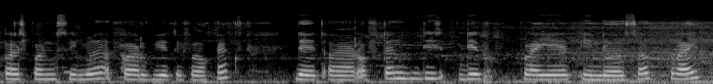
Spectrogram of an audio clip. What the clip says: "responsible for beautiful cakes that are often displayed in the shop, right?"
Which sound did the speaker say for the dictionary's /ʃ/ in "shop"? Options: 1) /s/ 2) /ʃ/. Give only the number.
1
